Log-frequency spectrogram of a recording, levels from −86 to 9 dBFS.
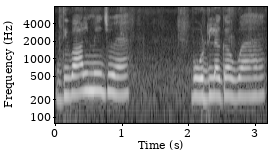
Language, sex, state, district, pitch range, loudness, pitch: Hindi, female, Uttar Pradesh, Shamli, 235-260 Hz, -15 LUFS, 240 Hz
